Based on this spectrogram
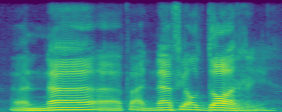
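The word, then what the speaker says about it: النافع الضار: Ad-Dar, makanya dibacanya kan disambung. An-Nafi'ud-Dar, yang memberikan manfaat dan yang memberikan mudarat, dipasangkan.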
